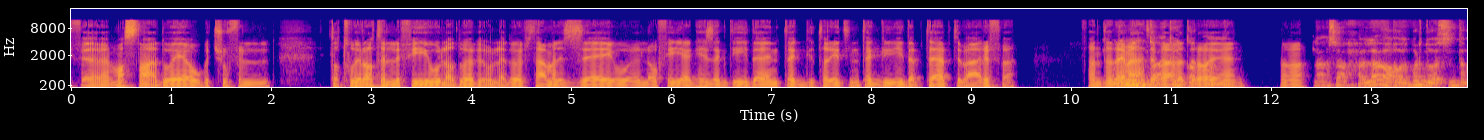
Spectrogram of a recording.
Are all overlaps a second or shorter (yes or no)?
no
